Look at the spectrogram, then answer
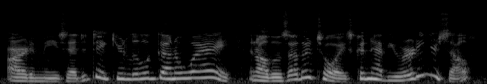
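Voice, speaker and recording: A woman's voice: fairly high pitch, very animated, a little fast, dark tone, voice pushed up. A woman reading a storybook, voicing a vain, gushing, teasing teenage girl captor. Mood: breezy scolding.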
